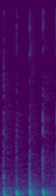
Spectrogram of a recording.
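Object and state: Hollow-sounding baked bread loaf (done).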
